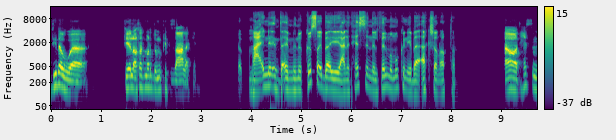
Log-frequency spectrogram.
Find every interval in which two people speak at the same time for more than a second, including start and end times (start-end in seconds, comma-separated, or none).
none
